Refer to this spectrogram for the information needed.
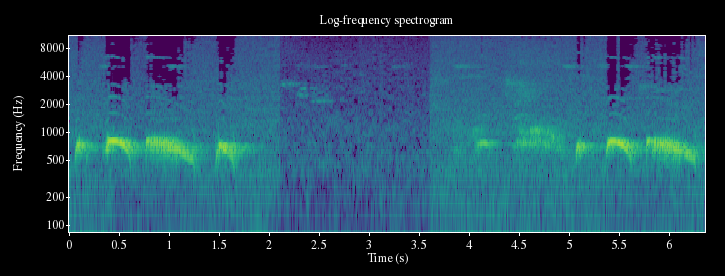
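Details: Spotted dove used as a lure, calling to draw other doves: a phrase of four soft coos with a long drawn note, silence, then quieter coos building into another phrase.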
